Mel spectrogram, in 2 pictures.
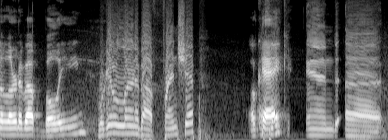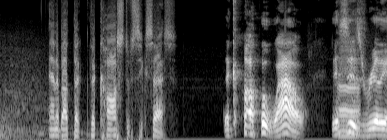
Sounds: speech

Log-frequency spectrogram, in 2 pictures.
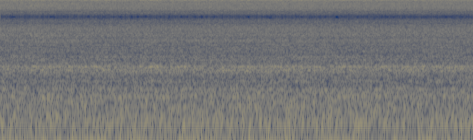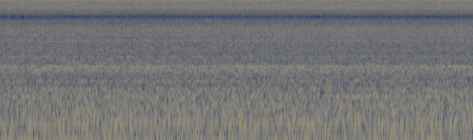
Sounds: buzz

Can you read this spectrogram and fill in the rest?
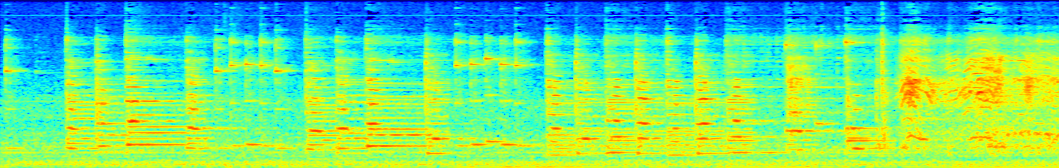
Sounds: music

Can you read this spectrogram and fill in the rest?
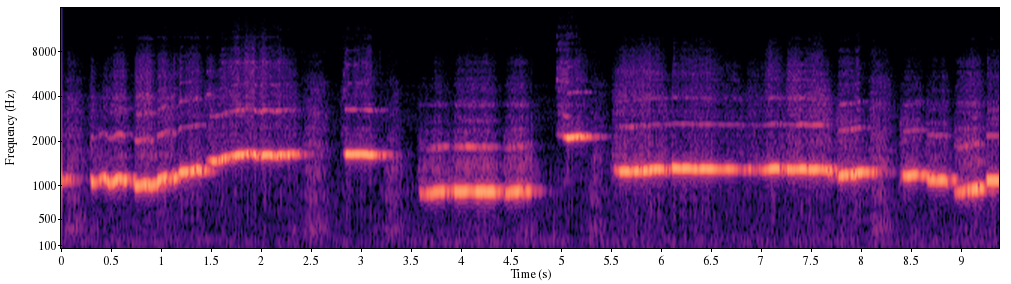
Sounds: musical instrument, music, flute

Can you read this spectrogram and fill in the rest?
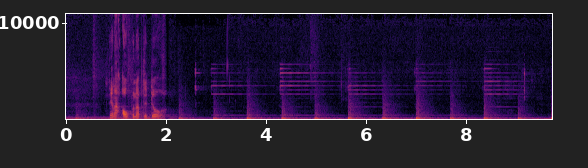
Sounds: timpani, music, speech

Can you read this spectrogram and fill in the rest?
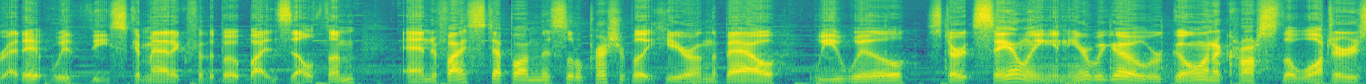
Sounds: music, speech

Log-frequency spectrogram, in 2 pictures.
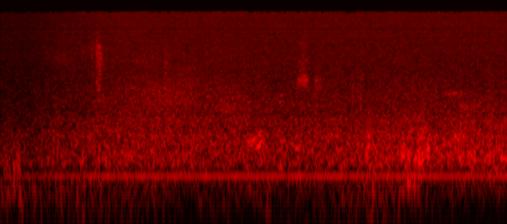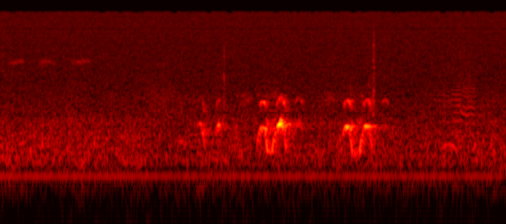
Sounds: animal, speech

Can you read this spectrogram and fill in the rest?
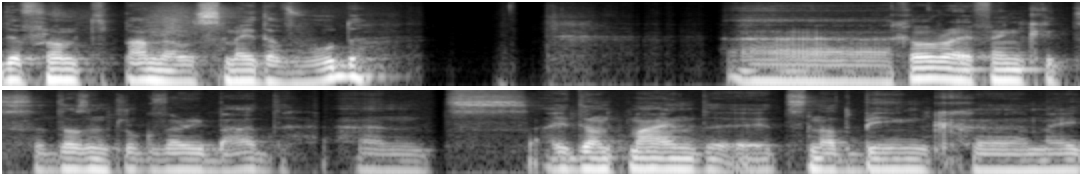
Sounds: speech

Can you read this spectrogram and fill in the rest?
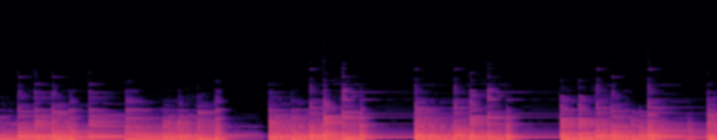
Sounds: musical instrument, music

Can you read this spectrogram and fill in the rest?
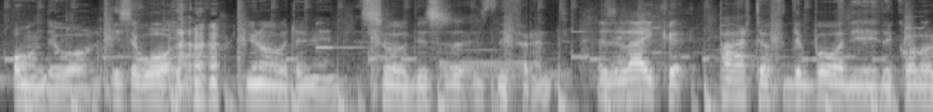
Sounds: music, speech

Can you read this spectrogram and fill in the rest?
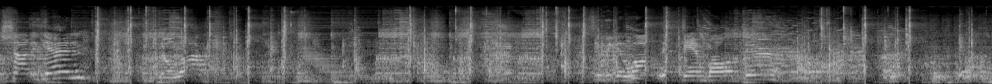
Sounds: speech, inside a small room, music

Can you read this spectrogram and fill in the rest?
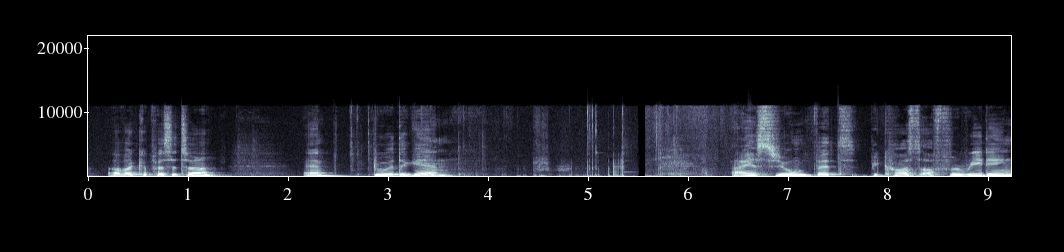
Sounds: inside a small room, speech

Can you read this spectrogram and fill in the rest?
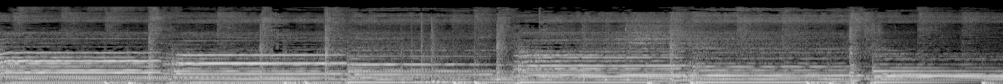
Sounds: jazz, music

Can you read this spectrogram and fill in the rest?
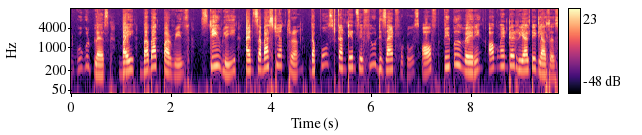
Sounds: speech

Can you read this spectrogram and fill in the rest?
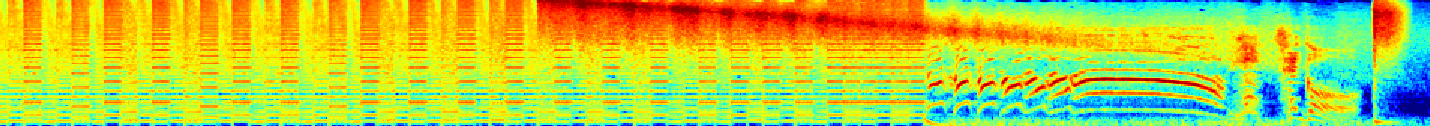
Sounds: music, electronic music, speech, dubstep

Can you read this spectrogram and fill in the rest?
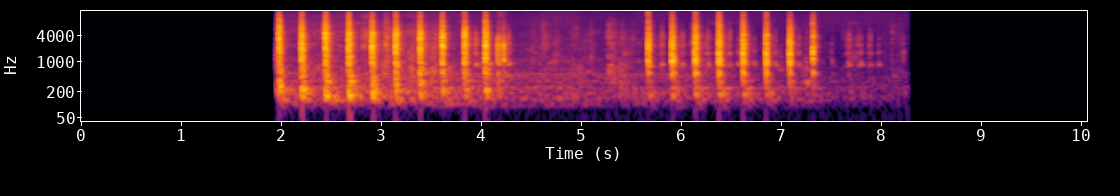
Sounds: hammering nails

